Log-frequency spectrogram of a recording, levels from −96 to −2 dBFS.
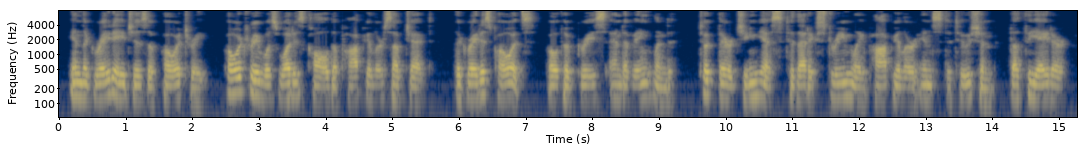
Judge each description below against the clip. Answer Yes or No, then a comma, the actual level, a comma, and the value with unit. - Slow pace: Yes, slow, 130 wpm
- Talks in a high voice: No, low, 125 Hz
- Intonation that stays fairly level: Yes, narrow, 2.0 semitones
